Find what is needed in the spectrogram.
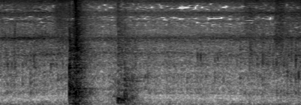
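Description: A pot of meat simmering in its stock, a steady bubbling hiss. A sharp knock comes about a second in, and a softer one follows about half a second later.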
